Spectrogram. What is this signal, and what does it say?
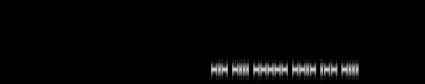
Morse code, heard as a keyed tone, about 69 wpm, 700 Hz. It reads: KB0QWB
